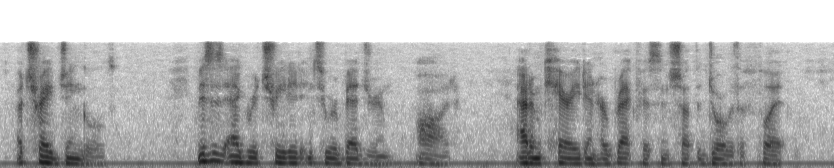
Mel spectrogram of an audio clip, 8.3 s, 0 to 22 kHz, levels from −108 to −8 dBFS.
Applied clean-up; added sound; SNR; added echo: none; none; none; none.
